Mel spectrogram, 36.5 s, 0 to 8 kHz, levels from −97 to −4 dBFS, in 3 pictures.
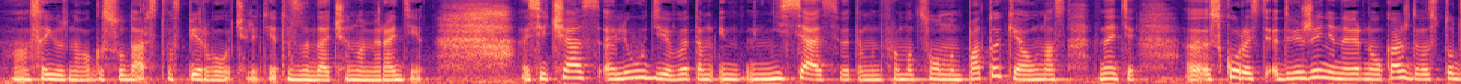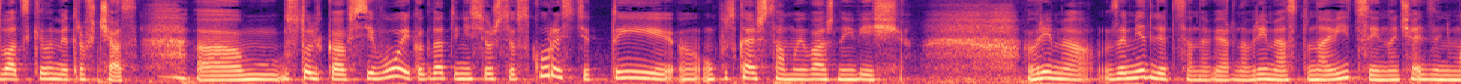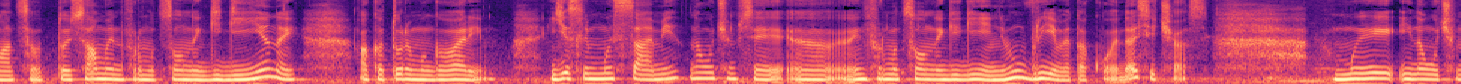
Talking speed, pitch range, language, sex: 120 wpm, 165-195 Hz, Russian, female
